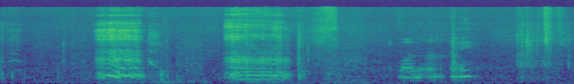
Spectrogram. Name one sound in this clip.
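A baby whimpers and fusses close by.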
